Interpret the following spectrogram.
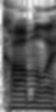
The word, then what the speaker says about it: Kamala: So they're not going to talk about Kamala Harris and the liberal class, the MSNBC.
